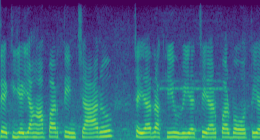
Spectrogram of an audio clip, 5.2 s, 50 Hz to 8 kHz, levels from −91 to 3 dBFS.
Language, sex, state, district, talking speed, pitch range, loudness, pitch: Hindi, female, Bihar, West Champaran, 150 wpm, 235-250 Hz, -14 LUFS, 240 Hz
